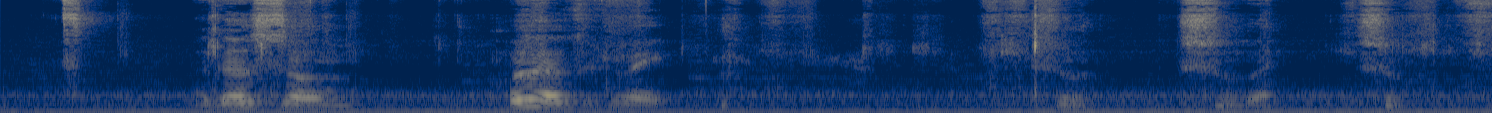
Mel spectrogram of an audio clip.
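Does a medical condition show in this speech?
Yes: cerebral palsy.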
